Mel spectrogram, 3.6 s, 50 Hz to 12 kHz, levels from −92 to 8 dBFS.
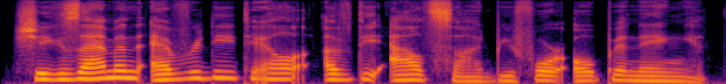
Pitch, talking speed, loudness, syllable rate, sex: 175 Hz, 165 wpm, -19 LUFS, 6.7 syllables/s, female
